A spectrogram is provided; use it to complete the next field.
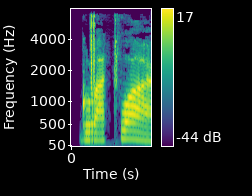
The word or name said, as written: grattoir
